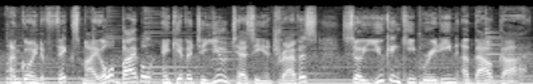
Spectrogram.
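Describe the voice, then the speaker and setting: A man playing a kindly, gentle giant lumberjack in a children's radio drama. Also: on the high side, very animated, fairly quick, music in the background. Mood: kind, grateful. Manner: gentle, reassuring.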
